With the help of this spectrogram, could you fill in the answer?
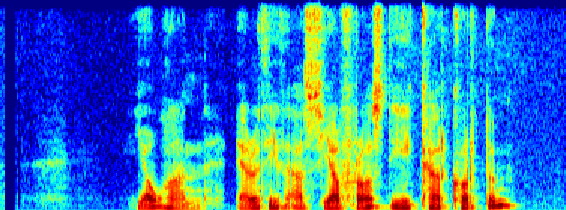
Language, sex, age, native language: Icelandic, male, 30-39, German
